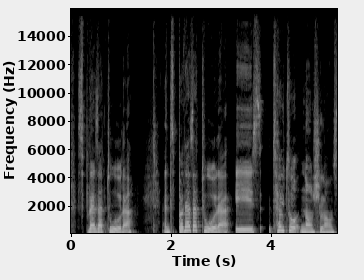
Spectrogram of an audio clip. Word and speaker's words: sprezzatura: And there's a lovely Italian word, actually, which is called I'm giving it a German pronunciation there, sprezzatura.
